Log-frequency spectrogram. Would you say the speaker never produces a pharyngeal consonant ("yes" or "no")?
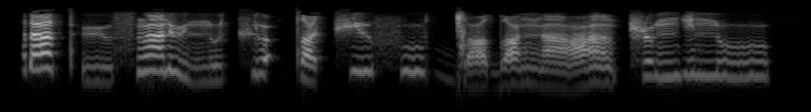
no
